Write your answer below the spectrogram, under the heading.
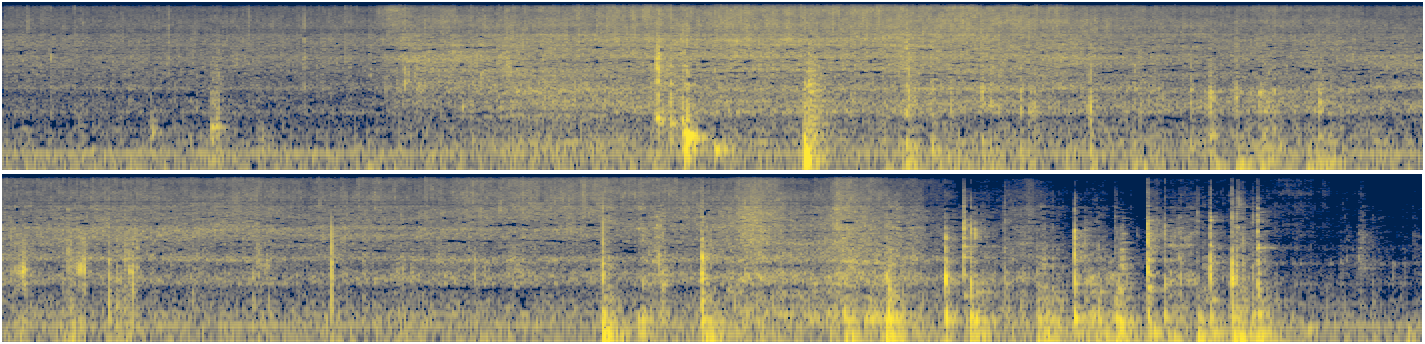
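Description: Fresh tomato pulp being pressed through a plastic colander into the hot pot of okra and meat, the juice sizzling steadily as it lands, louder from a few seconds in. Near the end the sizzle fades and the colander gives a run of sharp clicks and knocks as it is worked.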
